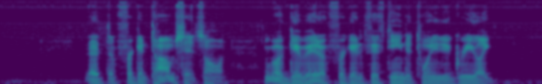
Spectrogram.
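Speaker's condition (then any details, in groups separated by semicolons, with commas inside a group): No condition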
